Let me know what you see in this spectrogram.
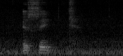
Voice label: "three", Aneityum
